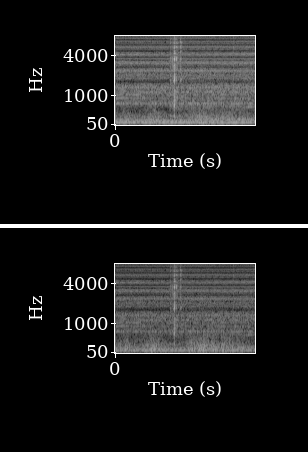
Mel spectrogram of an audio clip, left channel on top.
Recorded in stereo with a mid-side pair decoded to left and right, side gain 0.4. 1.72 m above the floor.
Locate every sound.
0.0 s a machine running: 45° left
1.1 s dishes clattering: 50° left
